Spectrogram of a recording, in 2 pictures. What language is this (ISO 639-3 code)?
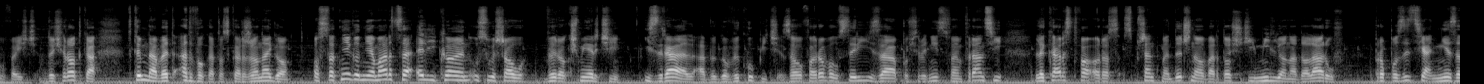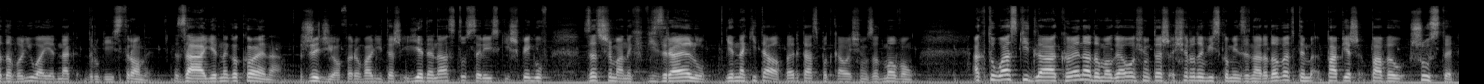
pol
